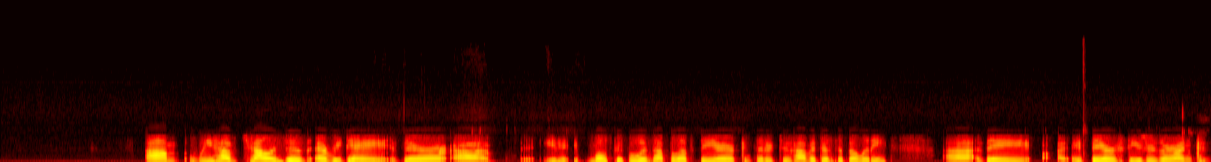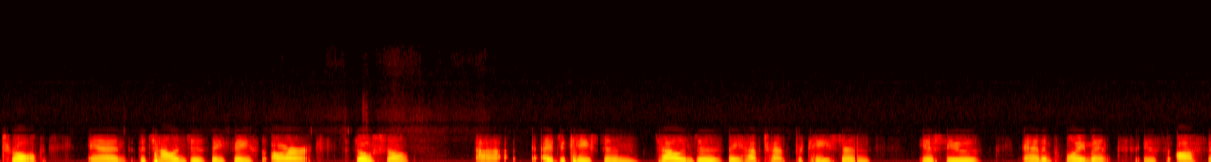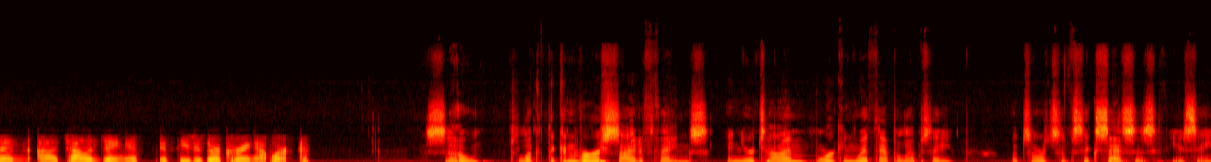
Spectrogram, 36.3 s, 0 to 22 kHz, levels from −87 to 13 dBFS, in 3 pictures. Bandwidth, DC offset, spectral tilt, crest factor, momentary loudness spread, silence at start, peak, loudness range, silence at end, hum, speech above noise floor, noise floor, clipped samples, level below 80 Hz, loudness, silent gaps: 15 kHz; under 0.1%; -4.5 dB/octave; 22 dB; 15 LU; 1.45 s; -2 dBFS; 11 LU; 0 s; none; 41 dB; -65 dBFS; under 0.1%; -52 dBFS; -24 LUFS; none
